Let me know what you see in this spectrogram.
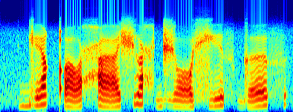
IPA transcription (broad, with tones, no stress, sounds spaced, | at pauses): ɡʲ ɛ˨˥ qʼ ɔ˧˩˧ ħ a˧˩˧ ʃ ɯ˦ ħ d͡ʒ ɔ˧˩˧ xʲ e˨˥ θ ɡ ɜ˨˥ θ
